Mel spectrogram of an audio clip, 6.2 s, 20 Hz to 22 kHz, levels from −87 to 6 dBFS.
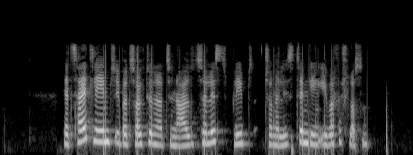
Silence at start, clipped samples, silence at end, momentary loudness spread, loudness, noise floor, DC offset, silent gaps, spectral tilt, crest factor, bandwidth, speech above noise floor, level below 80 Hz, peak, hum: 0.95 s; under 0.1%; 0.7 s; 12 LU; -21 LUFS; -70 dBFS; under 0.1%; none; -4.5 dB/octave; 22 dB; 8 kHz; 49 dB; -54 dBFS; 0 dBFS; none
